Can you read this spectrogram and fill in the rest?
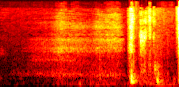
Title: Quiet sneezing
